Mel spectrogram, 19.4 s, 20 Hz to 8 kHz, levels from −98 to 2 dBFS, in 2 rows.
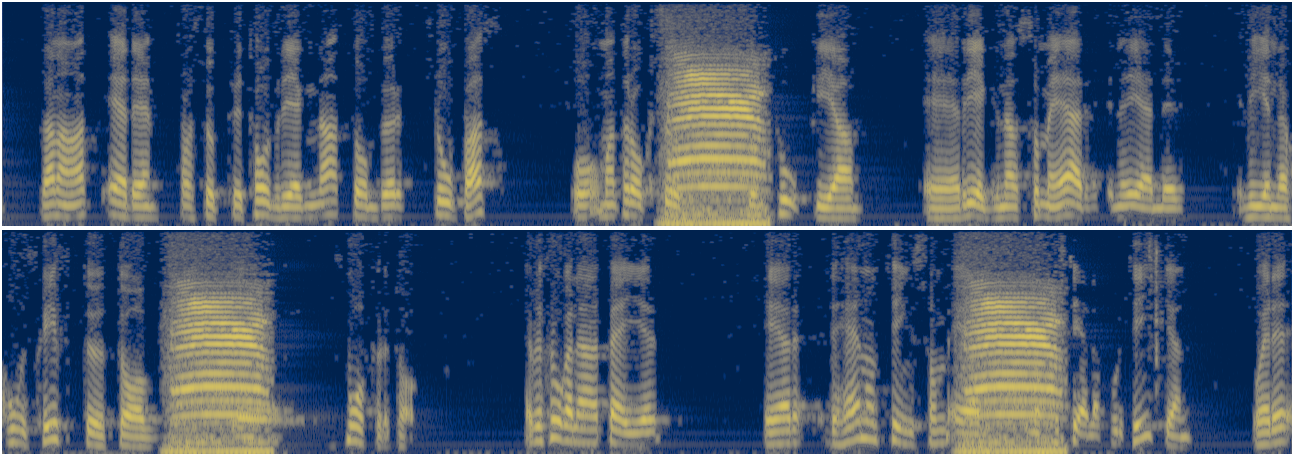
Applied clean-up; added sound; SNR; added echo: classical method spectral subtraction.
